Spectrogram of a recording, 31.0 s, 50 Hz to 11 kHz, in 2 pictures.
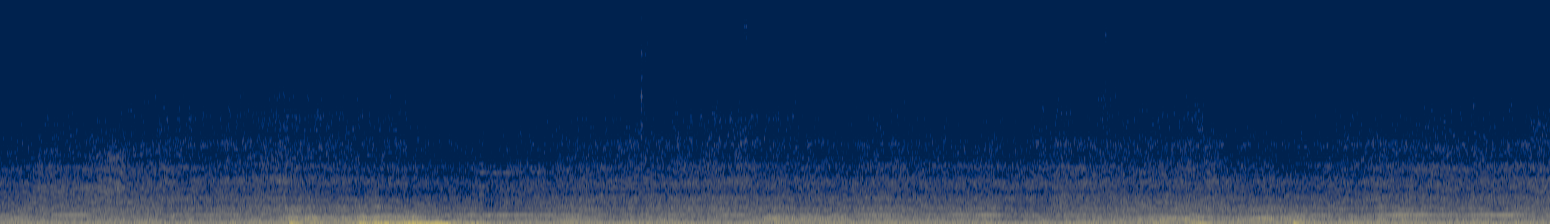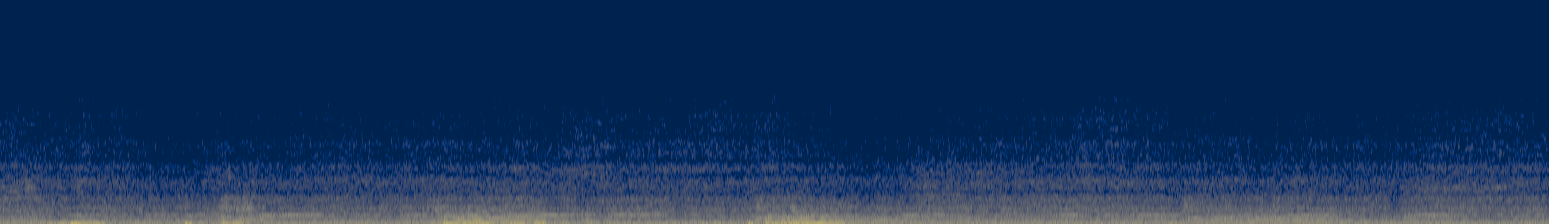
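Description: Manly ferry's engines running steadily under way, with a constant hum and a low rumbling noise bed. Irregular low buffeting gusts of wind on the microphone come in several times, loudest about 3 to 5 seconds in and again around 20 and 23 seconds.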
